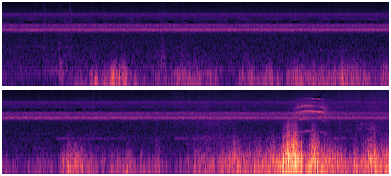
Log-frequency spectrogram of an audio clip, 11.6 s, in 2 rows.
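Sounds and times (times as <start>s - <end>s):
strange bird call at night: 10.0s - 11.5s.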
